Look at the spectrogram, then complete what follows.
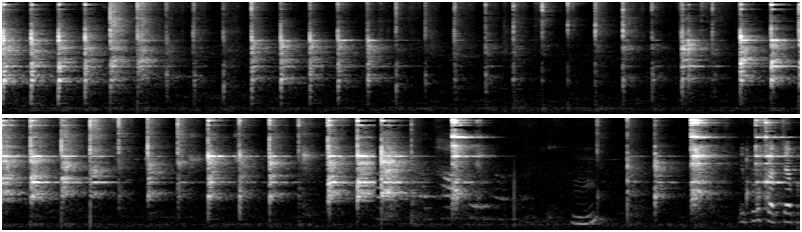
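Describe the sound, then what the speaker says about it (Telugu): Garlic cloves pounded for masala in a kitchen, a brisk series of sharp, hollow thuds in steady rhythm, nearby and fairly loud, slowing and breaking off near the end with a brief voice. "ఇప్పుడు ఇందులోకి అయితే మసాలా అయితే దంచుకుంటున్నానండి. ఫస్ట్ ముందుగా వెల్లుల్లి రెబ్బలు అయితే వేసుకున్నా."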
